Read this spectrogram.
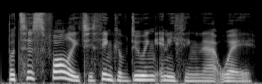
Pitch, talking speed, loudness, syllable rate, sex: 190 Hz, 230 wpm, -16 LUFS, 5.3 syllables/s, female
